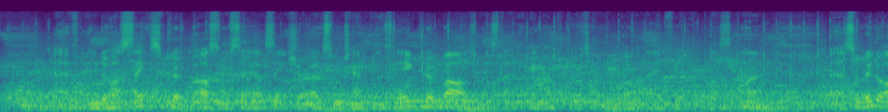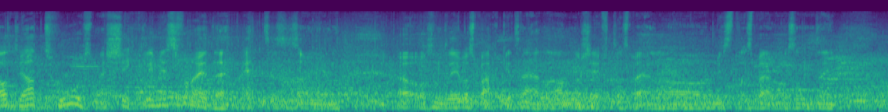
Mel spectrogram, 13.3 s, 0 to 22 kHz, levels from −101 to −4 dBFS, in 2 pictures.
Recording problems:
murmuring crowd; loud; throughout; 1 dB below the speech

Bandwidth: 14.5 kHz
